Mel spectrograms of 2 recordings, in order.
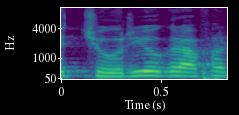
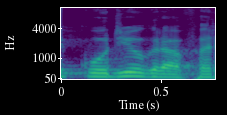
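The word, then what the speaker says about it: choreographer: इसे चोरियोग्राफर ना पढ़ें, ये कोरियोग्राफर हैं, एच साइलेंट रहता है, ठीक है।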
